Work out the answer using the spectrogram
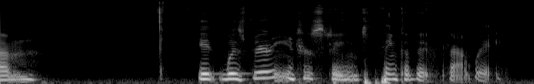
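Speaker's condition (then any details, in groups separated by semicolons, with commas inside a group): Cerebral palsy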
